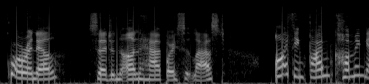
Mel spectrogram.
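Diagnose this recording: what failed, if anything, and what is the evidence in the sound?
Periodic USB or driver dropouts at the driver stage: from 0.11 to 3.65 s, ticks every 0.054 s as roughly 10 ms of speech is skipped each time, about seventy losses.

Abrupt jumps in the speech at 0.74, 1.67 and 2.88 s, skipping about 200, 200 and 100 ms, likely dropped buffers (overrun) in the driver's buffer handling.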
